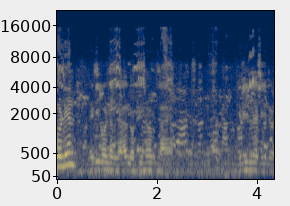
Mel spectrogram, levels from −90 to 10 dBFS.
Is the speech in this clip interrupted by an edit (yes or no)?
no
